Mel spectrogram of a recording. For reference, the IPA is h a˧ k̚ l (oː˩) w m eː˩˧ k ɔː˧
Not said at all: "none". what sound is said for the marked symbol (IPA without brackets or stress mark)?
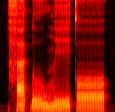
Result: oː˩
